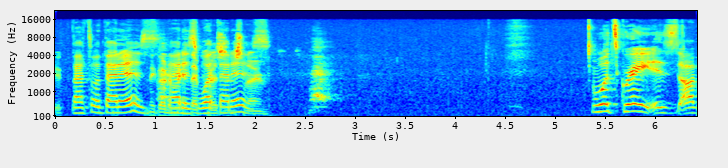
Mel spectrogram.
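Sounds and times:
speech: 0:00.0 - 0:02.7, 0:05.4 - 0:06.4
short bark from household dogs: 0:02.5 - 0:02.9.

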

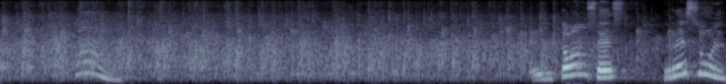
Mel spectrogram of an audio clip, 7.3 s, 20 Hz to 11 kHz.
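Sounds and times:
audience applauding loudly: 0:00.0 - 0:07.2
short rising vocal cry: 0:00.8 - 0:01.2
speech: 0:05.4 - 0:07.2.

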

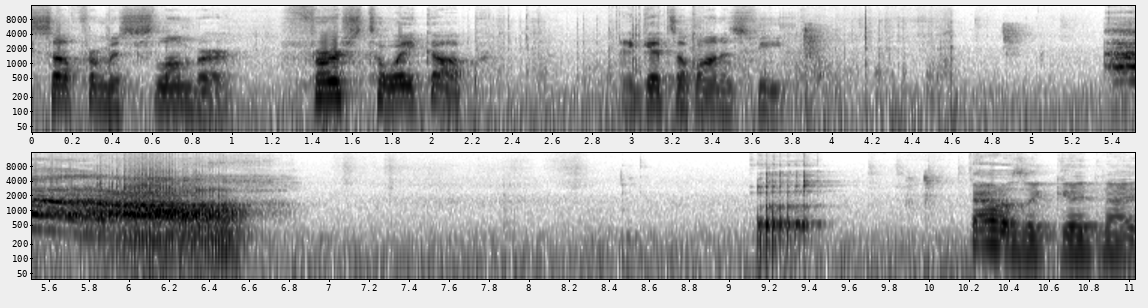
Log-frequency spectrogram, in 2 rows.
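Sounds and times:
speech: 0:00.1 - 0:04.0, 0:10.2 - 0:11.0
loud drawn-out morning burp: 0:05.4 - 0:06.8, 0:09.1 - 0:09.6.

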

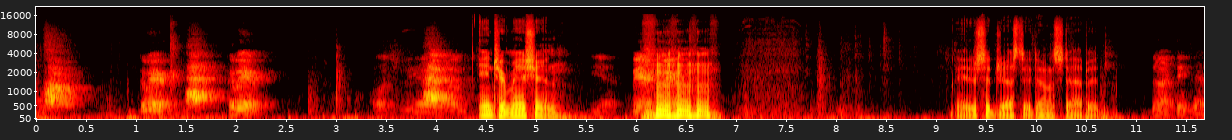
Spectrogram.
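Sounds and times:
dogs yipping softly: 0:00.0 - 0:00.6, 0:01.5 - 0:01.9
several dogs barking: 0:00.0 - 0:00.6, 0:01.5 - 0:01.9, 0:03.8 - 0:04.3
speech: 0:04.4 - 0:05.3, 0:06.1 - 0:06.9, 0:09.2 - 0:10.8
laughter: 0:06.0 - 0:06.9.

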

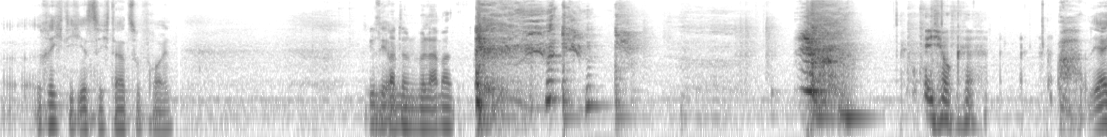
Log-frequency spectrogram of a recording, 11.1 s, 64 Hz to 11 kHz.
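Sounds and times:
speech: 0:00.4 - 0:01.8, 0:03.7 - 0:05.0, 0:05.8 - 0:06.1, 0:09.2 - 0:09.9
person coughing: 0:04.8 - 0:06.5, 0:08.0 - 0:08.7.

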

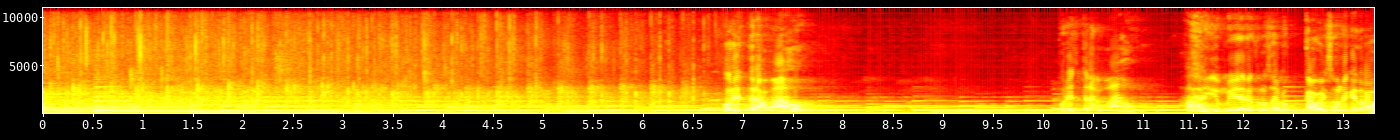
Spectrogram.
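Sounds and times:
audience applause: 0:00.0 - 0:07.3
sustained musical chords: 0:00.0 - 0:13.3
speech: 0:06.9 - 0:07.7, 0:11.9 - 0:13.3.

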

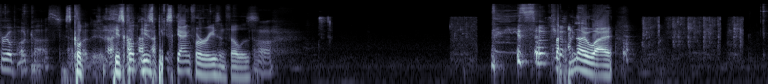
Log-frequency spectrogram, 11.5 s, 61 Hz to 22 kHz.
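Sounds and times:
speech: 0:00.0 - 0:04.2, 0:08.1 - 0:09.5
water splashing: 0:09.6 - 0:11.2.

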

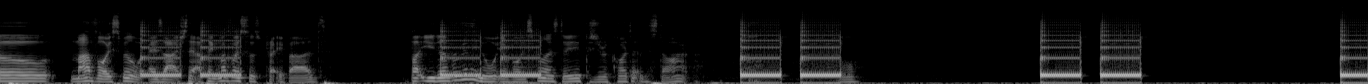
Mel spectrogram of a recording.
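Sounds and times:
speech: 0:00.0 - 0:03.4, 0:04.1 - 0:07.0, 0:08.5 - 0:08.7
telephone ringback tone: 0:01.4 - 0:02.5, 0:04.4 - 0:05.5, 0:07.4 - 0:08.5, 0:10.4 - 0:11.4, 0:13.4 - 0:13.6.

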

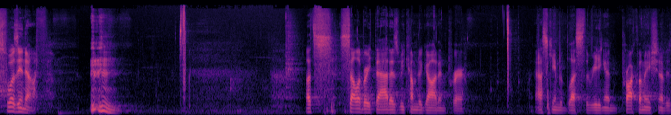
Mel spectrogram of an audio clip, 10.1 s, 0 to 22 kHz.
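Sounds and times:
speech: 0:00.1 - 0:00.7, 0:01.4 - 0:01.9, 0:04.6 - 0:07.1, 0:08.0 - 0:10.0
gravelly throat clearing: 0:01.4 - 0:02.0.

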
